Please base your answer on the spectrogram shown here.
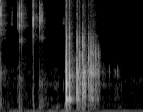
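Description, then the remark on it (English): Dice are rolled for a roll plus charm and come up a four: a few sharp clicks, then a dense burst of tumbling knocks that quickly settles into faint ticks and silence. “So, go ahead and roll plus charm.”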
